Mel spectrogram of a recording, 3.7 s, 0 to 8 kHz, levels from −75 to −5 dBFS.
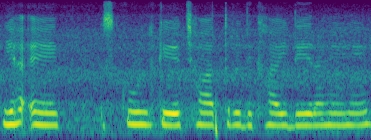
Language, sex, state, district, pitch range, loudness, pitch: Kumaoni, female, Uttarakhand, Tehri Garhwal, 220-230 Hz, -15 LUFS, 220 Hz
